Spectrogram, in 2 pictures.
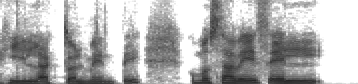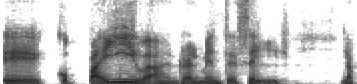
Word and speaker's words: Copaiba: Como sabes, el Copaiba, realmente es la pronunciación Copaiba, se extrae de los bosques del Amazonas en Brasil.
